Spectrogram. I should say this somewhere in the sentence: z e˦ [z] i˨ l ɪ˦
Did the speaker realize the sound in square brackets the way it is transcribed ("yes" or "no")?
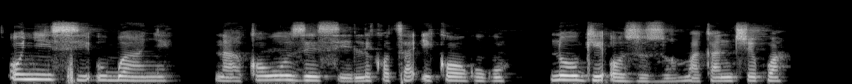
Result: no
